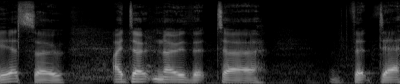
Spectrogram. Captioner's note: light laughter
